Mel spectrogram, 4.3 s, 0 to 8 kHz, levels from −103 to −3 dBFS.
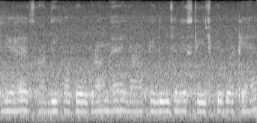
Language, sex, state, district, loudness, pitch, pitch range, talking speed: Hindi, female, Rajasthan, Bikaner, -15 LUFS, 195 Hz, 195-200 Hz, 195 wpm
